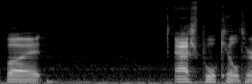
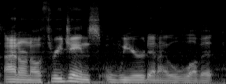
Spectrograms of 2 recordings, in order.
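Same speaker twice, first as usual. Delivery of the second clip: usual speaking voice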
